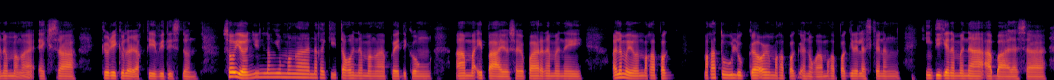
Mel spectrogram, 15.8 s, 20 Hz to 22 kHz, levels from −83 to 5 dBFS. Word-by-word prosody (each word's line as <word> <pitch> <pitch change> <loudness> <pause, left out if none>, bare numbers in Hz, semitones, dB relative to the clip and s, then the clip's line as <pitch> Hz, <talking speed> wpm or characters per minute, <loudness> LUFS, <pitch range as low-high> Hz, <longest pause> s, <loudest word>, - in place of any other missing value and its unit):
ng 125 - -2
mga - - -2 0.2
extra 115 -1 -1 0.4
curricular 130 -3 +2
activities 115 -1 -3
doon 110 -2 -5 0.4
so, 215 0 +8
iyon 145 -8 +8
iyon 185 0 -4
lang 190 0 -1
yung 190 -1 -1
mga 175 -2 +1
nakikita 155 -4 -3
ko 135 - +1
na 130 -1 -3
mga 115 -2 -3
pwede 120 0 -1
kong, 115 -1 -4 0.4
ah, 125 - +5
maipayo 115 -4 +2
sayo 120 -1 -1
para 125 0 +2
naman 120 -1 -2
ay 115 -1 -2 0.5
alam 175 +4 +4
mo 155 - +4
iyon 125 -1 +2
makapag 135 +1 -1 0.5
makatulog 145 -2 0
ka 140 -1 +3
or 145 - +4
makapag-ano 120 -4 -3
ka 110 - -1
makapag-relax 120 0 -3
ka 120 - 0
ng 115 0 -5 0.5
hindi 140 0 +1
ka 140 - +6
naman 125 -1 0
na-aabala 115 -2 +2
sa 110 -1 -1
125 Hz, 155 wpm, -26 LUFS, 115-135 Hz, 0.5 s, so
